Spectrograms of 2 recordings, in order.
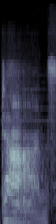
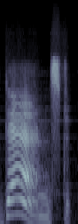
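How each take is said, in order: First: It is said with a British accent. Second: It is said with an American accent. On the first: "The British says dance" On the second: "the American says this word or pronounce this word as danced"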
